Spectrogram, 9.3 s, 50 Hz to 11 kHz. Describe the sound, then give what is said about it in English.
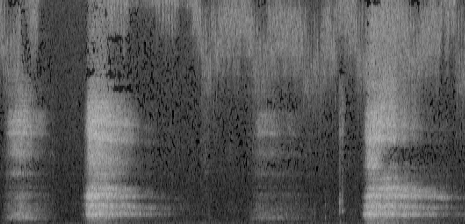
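Deep breathing, inhaling through the nose and exhaling through the mouth, in a few slow cycles; soft airy inhales alternate with louder, breathy exhales. “let's take 4 deep breaths. We'll inhale through our nose and exhale through our mouth.”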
